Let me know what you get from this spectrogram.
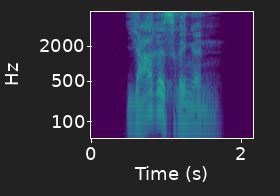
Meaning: dative plural of Jahresring
- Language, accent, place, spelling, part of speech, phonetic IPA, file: German, Germany, Berlin, Jahresringen, noun, [ˈjaːʁəsˌʁɪŋən], De-Jahresringen.ogg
